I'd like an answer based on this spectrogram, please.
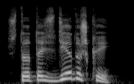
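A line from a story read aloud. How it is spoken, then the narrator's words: Worried question. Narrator (Russian): спрашивает взволнованно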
